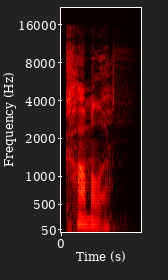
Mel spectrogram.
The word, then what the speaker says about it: Kamala: Kamala? Is that how you say it? – I believe it's pronounced Kamala.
